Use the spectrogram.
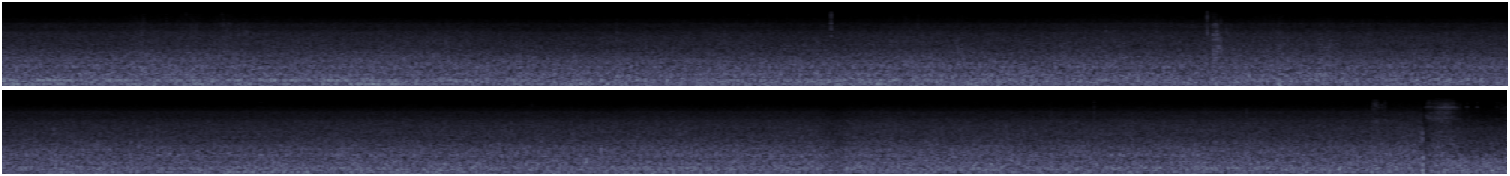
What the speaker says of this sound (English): this area of the Potomac River is extremely flooded, and the dam has been open, which is causing the water to rush.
